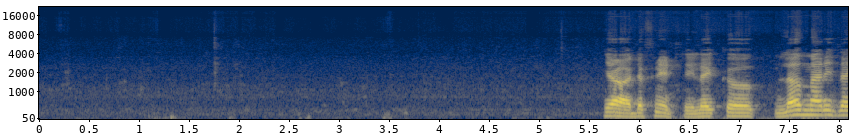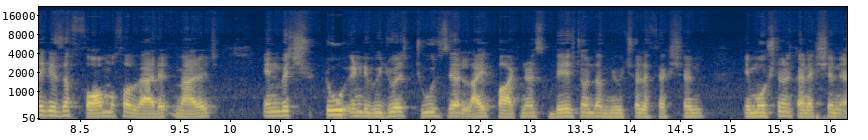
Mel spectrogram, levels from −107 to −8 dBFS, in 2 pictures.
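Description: No technical faults can be heard anywhere in the speech recording.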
